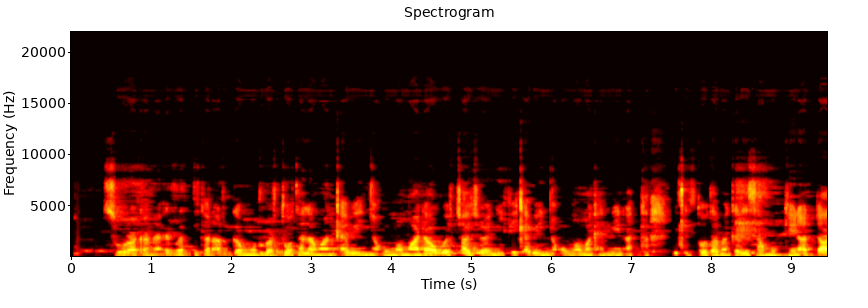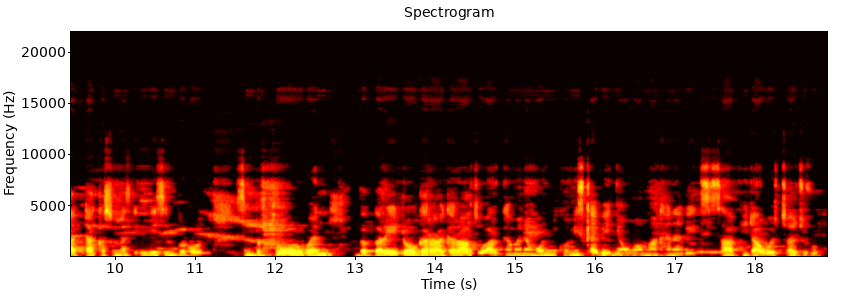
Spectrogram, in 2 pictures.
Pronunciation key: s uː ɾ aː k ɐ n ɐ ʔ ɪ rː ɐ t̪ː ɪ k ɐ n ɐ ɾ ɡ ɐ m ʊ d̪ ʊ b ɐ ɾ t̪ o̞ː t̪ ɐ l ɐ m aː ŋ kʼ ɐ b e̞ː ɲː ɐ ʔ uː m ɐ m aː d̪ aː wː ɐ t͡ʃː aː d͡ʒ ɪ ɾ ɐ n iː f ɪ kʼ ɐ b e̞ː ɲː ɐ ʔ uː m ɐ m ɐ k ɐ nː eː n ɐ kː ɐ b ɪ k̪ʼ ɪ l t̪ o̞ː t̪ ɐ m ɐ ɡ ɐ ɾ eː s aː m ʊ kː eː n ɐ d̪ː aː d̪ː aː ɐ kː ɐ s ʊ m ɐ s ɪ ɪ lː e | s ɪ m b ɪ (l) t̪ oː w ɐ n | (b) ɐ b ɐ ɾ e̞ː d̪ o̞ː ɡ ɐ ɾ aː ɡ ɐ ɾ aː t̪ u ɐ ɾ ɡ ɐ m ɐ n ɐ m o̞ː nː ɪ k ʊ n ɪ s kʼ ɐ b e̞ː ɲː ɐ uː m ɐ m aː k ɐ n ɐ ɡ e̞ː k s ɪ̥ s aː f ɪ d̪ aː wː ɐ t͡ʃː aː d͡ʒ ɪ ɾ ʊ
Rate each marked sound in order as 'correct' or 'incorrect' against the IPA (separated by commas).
incorrect, correct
